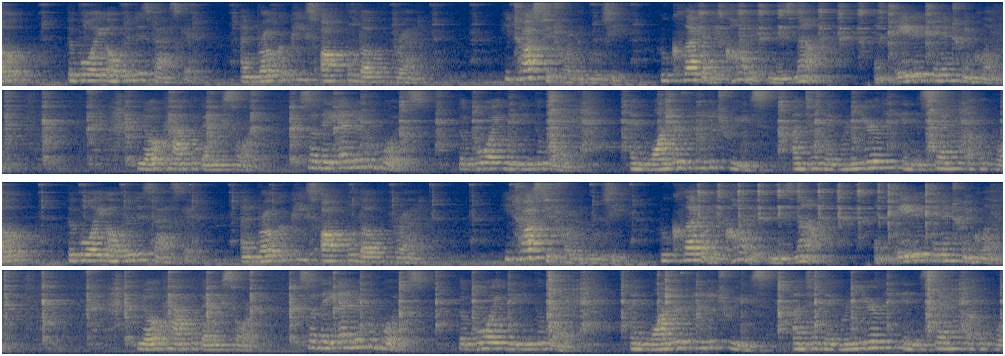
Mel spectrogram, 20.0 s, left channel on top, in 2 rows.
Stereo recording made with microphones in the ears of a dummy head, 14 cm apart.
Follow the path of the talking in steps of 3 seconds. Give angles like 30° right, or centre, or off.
20° left, 20° left, 20° left, 10° right, 10° right, 10° left, 20° left.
